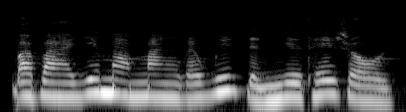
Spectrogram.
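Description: Woman doing a grumpy sleepy dad, scolding, bit higher than her own voice, audiobook. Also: brisk, darkish tone, lightly acted. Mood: coaxing. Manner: scolding, curt. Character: irritable sleepy wealthy father.

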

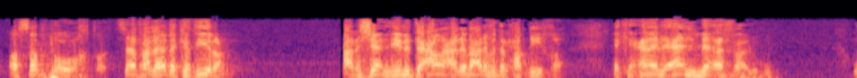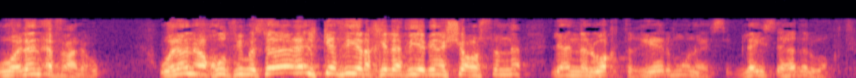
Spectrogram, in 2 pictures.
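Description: Male preacher, husky voice, fast and high-pitched delivery, dull lo-fi recording. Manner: impassioned, rising to exclamations; mixes formal Arabic with colloquial Levantine phrases. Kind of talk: Friday sermon. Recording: dull lo-fi MP3 sermon recording.

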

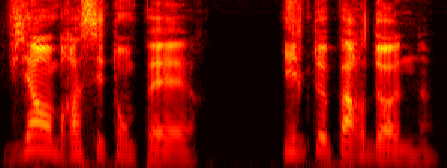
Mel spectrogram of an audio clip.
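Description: A gentle, devout older wife , read by a man pleads with emotion in a lively, rising voice. The reading is close and dry, with no room sound. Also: a little high, slow, dry recording, pitched above the performer's own voice, exaggerated voice. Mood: overjoyed. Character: pious, timid older wife pleading for mercy.

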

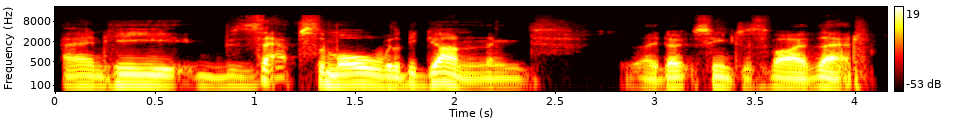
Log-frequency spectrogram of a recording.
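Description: A man hosting a podcast, recapping a cartoon episode in lively storytelling. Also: sits low, moderate pace, no room sound. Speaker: podcast host.

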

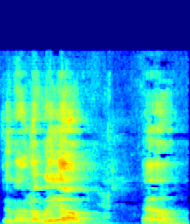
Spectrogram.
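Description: A man's voice: on the high side, very animated, normal speed, a little mellow. A man, a monk, teaching disciples in a folksy, teasing way and acting out little dialogues. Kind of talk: dharma talk to disciples. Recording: echoey room from far off.

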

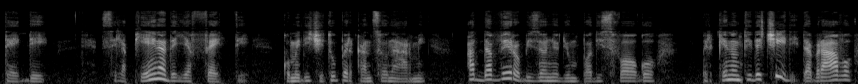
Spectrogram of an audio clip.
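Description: A woman's voice: lowish voice, bright, forceful tone. A woman reading the lines of a frank young woman in a storybook audiobook, earnest and mildly scolding.

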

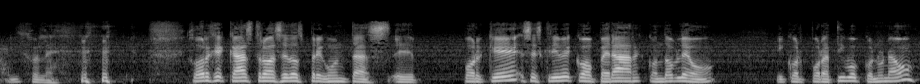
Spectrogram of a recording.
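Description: A man's voice: on the high side, takes it slowly, sharp tone. A man with a Mexican Spanish accent hosting a radio show, easygoing as he reads out listener questions and chimes in. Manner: easygoing, laughs and interjects. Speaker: radio host. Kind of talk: casual radio chat, reading listener questions. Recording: dull radio sound, mic at a distance, faint noise.

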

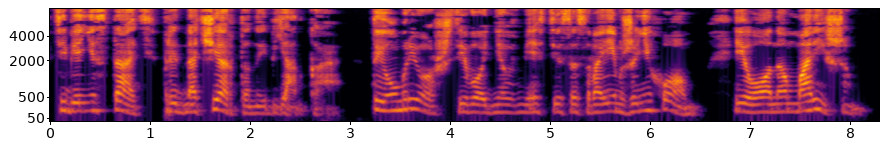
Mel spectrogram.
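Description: A woman's voice: low voice, slow. A woman voicing a scheming witch stepmother with a sweet, hissing voice in an audiobook. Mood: menacing. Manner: honeyed then hissing.

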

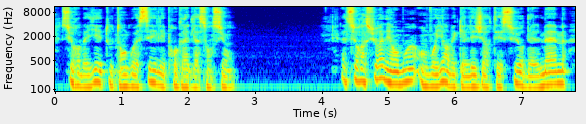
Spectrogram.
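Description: A man giving a steady, measured scripted narration of a classic novel as an audiobook reader. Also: medium pitch, breathy edge.

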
